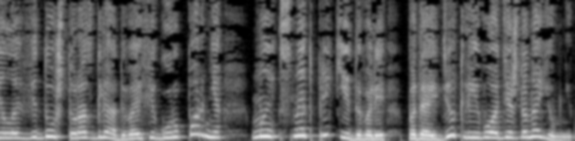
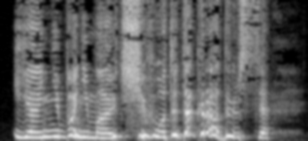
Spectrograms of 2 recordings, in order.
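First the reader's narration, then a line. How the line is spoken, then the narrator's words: Shouted through laughter. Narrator (Russian): крикнула сквозь смех наемница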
